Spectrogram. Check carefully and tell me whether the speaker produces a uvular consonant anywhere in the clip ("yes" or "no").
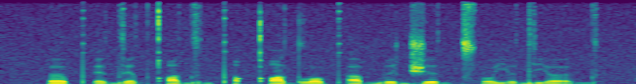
yes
